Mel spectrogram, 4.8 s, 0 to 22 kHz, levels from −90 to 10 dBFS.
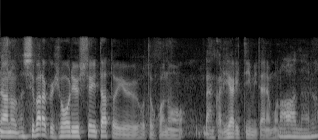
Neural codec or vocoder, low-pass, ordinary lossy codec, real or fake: codec, 16 kHz, 2 kbps, X-Codec, WavLM features, trained on Multilingual LibriSpeech; 7.2 kHz; none; fake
